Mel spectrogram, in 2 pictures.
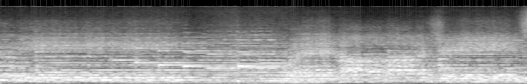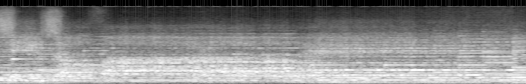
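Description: A large mixed choir of young men and women singing in harmony, holding long notes at a steady level, with a few sung 's' sounds in the middle.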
